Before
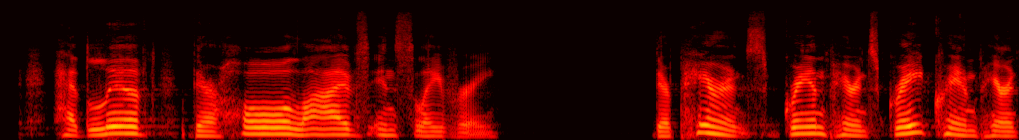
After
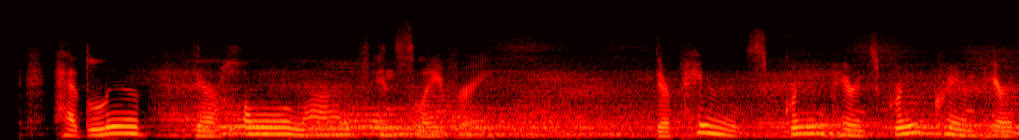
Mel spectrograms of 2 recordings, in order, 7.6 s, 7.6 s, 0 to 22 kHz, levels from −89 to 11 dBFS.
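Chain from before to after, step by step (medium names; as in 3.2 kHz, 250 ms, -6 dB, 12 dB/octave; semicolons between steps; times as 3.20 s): low-pass that closes with the level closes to 370 Hz, closed at -26 dBFS; echo that smears into a reverb 917 ms, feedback 56%, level -6.5 dB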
